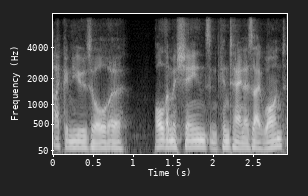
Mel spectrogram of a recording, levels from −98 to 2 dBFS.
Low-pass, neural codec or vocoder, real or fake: 7.2 kHz; codec, 16 kHz in and 24 kHz out, 0.8 kbps, FocalCodec, streaming, 65536 codes; fake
